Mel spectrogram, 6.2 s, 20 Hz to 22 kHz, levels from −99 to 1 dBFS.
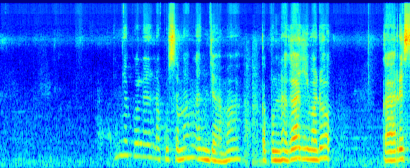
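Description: At 3.69 s the speech stalls into a brief held, fading sound for about 80 ms before jumping ahead, and the same thing happens again at 4.92 s for about 70 ms. Both are a burst of packet loss: several packets in a row never arrived in time, so the receiver stretched the last sound it had and faded it down. When audio resumed, the stretch in between was gone.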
